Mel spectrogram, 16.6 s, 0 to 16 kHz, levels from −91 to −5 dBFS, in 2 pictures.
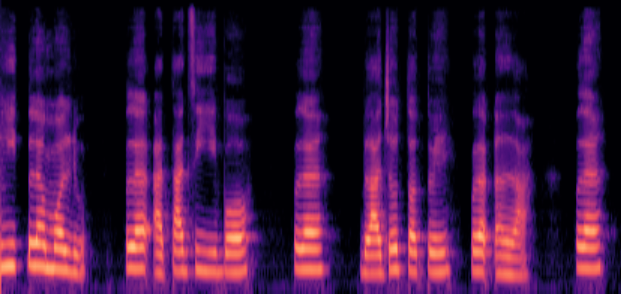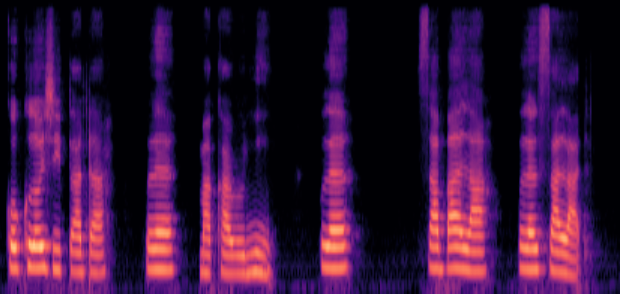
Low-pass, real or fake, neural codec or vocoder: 14.4 kHz; fake; autoencoder, 48 kHz, 32 numbers a frame, DAC-VAE, trained on Japanese speech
